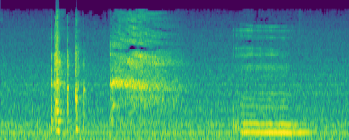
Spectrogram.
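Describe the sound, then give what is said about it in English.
A microwave oven hums steadily while defrosting food without a plate, its low electrical drone running throughout, punctuated early by a quick burst of clicks and rattles and later a brief rising whir. “That is some loud microwave noises.”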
